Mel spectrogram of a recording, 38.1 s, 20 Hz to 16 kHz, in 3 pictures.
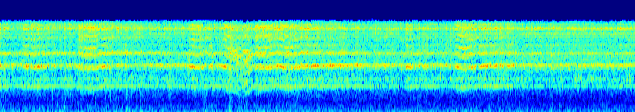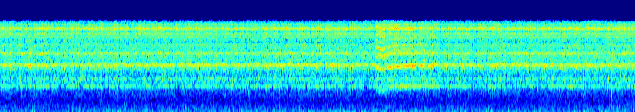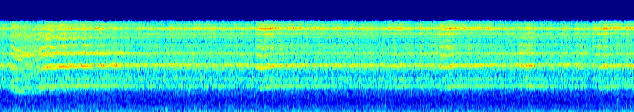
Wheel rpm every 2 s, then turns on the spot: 230, 230, 220, 230, 230, 230, 240, 230, 230, 230, 230, 230, 230, 220, 230, 230, 230, 230, 230.
none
